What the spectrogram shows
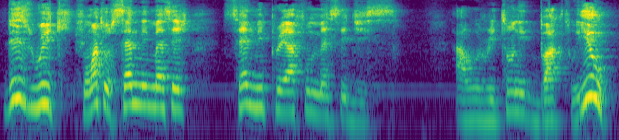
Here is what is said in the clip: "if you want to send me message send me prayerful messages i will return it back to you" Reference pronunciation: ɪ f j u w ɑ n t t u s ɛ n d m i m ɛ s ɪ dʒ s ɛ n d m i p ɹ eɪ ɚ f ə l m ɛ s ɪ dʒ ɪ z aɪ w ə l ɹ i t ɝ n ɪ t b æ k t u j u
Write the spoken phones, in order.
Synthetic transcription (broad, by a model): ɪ f j u w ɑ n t t u s ɛ n d m i m ɛ s ɪ dʒ s ɛ n d m i p ɹ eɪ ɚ f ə l m ɛ s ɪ dʒ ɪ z aɪ w ə l ɹ i t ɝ n ɪ t b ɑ k t u j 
